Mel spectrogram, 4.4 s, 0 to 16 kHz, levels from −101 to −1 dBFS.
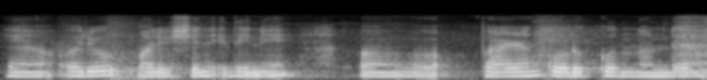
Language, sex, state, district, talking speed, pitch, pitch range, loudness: Malayalam, female, Kerala, Kasaragod, 95 wpm, 190 Hz, 185-195 Hz, -15 LUFS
